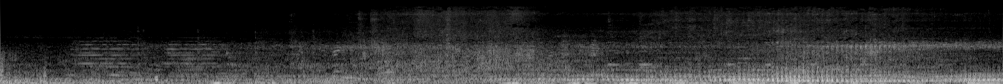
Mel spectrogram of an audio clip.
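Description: Small motorcycle engine passing along the street, growing louder from about halfway through to a peak near the end, over background voices.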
